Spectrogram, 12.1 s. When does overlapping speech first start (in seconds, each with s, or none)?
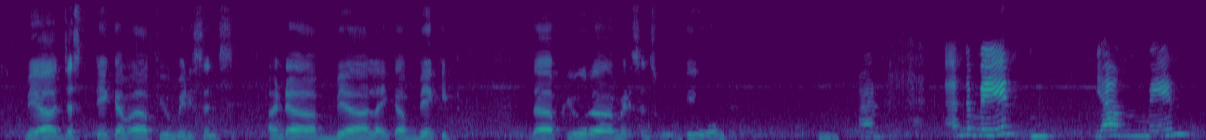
none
